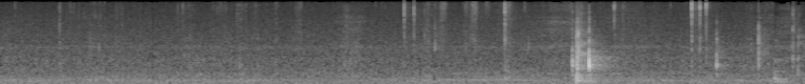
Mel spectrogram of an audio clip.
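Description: Quiet for about four seconds, then a few small clicks and taps and one short clatter a little before the six-second mark: a screwdriver working tiny screws out of a toothbrush's sheet-metal drive frame.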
